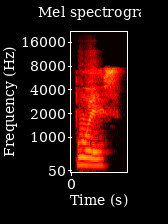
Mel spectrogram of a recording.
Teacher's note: son dos vocales que están formando un solo núcleo vocal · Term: diptongo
